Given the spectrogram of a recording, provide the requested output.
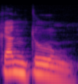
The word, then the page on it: canton: provençal; cantoun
